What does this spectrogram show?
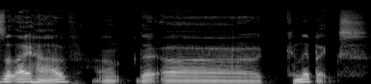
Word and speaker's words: Knipex: The ones that I have, there are Knipex. You actually pronounce the K.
